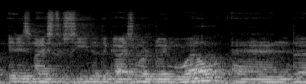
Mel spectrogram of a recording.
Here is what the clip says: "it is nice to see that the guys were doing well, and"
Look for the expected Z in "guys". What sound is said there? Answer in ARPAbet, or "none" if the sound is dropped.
Z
